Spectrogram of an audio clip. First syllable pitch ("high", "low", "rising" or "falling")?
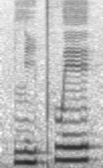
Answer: rising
